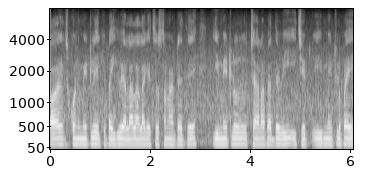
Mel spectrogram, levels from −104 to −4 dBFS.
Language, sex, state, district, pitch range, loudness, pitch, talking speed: Telugu, male, Andhra Pradesh, Chittoor, 120-125 Hz, -18 LUFS, 120 Hz, 140 wpm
